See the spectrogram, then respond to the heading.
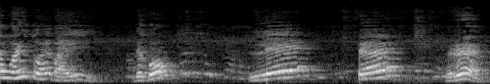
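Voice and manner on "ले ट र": "ले ट र" as three separate syllables with long pauses; अक्षर-अक्षर पढ़ना. Shown as a demonstration. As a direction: sound out "ले ट र" one piece at a time. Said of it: "मैं अलग से कुछ पढ़ रहा हूँ". ("ले ट र" अलग-अलग अक्षर, रुक-रुक कर)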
